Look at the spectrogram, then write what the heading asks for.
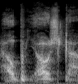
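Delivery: scratchy voice, pushed out, barely able to speak. Narrating a game turn, voicing Diamondback, who can barely speak: Diamondback's scratchy voice. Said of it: "She's in her scratchy voice".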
